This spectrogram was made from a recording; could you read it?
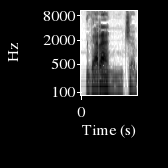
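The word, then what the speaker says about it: Garanča: Nosotros tenemos acá algunas grabaciones de Lina Garanza. Y Garancha, mejor dicho, así se pronuncia.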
